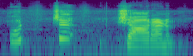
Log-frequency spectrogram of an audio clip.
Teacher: जैसे उत प्लस चारण तो उच्च चारण ता के बाद च आया तो ता भी च में बदल गया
